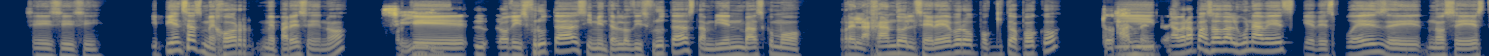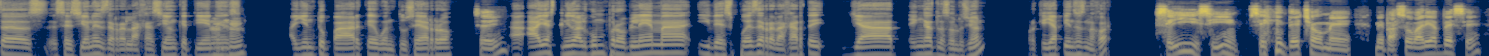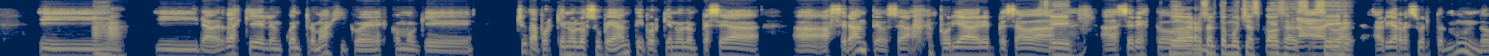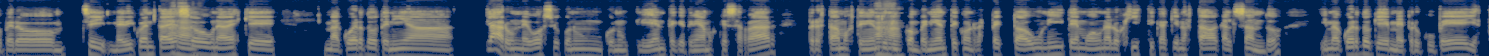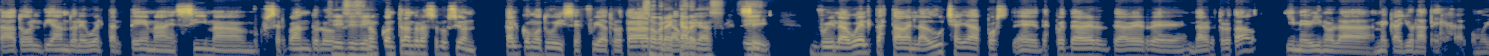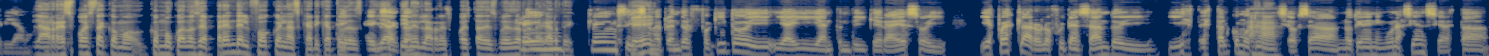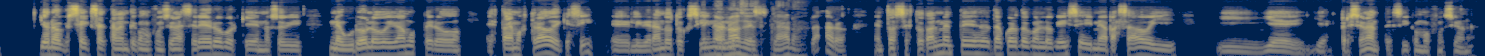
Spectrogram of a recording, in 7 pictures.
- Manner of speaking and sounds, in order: laughing while speaking: "sí. De hecho"; chuckle; tapping
- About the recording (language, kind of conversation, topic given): Spanish, podcast, ¿Cómo te recuperas después de una semana muy estresante?
- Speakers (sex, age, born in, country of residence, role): male, 35-39, Dominican Republic, Germany, guest; male, 35-39, Mexico, Mexico, host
